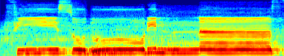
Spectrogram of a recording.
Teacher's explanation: সুদু, রনুদের ঋণ, নুন আলিফ জবর না চেঞ্জ হয়েছে, এখানে নুনের তাজদিদ আছে এবং নুনের পরে খালি আলিফ, জবরের পরে খালি আলিফ মাদের হরফ, এবং মাদের হরফের পরে সিন হরফে আমরা ওয়াকফ করছি, যার কারণে এখানেও মাদে আরজি হবে, 3 আলিফ টেনে পড়তে হবে।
